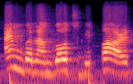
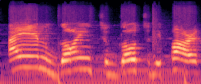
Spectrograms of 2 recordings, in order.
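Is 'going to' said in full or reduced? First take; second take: reduced; full. First: 'I am going to' is reduced to 'I'm gonna'. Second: Every word is said in full, unreduced.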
